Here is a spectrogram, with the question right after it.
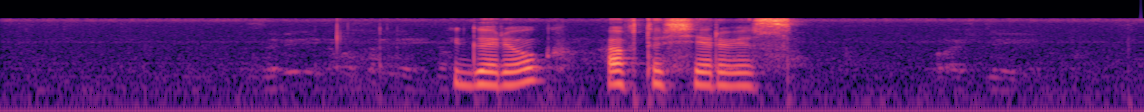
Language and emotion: Russian, neutral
